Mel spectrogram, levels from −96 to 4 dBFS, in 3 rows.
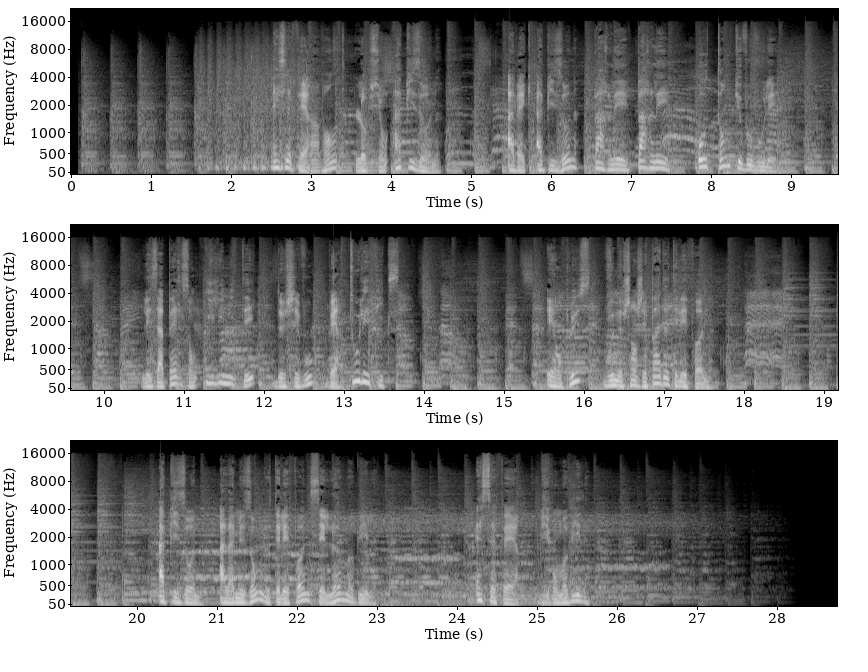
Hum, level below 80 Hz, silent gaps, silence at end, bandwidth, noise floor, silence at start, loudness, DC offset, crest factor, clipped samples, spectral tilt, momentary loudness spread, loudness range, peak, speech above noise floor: none; -36 dBFS; none; 1.6 s; 16.5 kHz; -67 dBFS; 0.15 s; -21 LUFS; under 0.1%; 22 dB; under 0.1%; -5.5 dB/octave; 16 LU; 5 LU; 0 dBFS; 48 dB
